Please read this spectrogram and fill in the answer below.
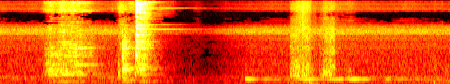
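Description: Small cut pieces of steel angle iron clinking and scraping as they are handled, in two short bursts with some metallic ringing. After a brief silence a faint steady hum sets in, with two sharp knocks in the middle of it.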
